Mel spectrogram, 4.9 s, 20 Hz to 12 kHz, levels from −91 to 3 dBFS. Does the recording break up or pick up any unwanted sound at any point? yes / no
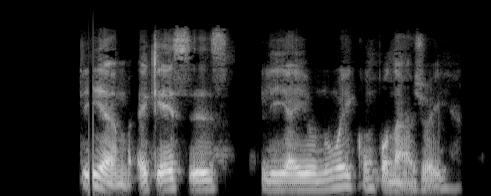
yes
